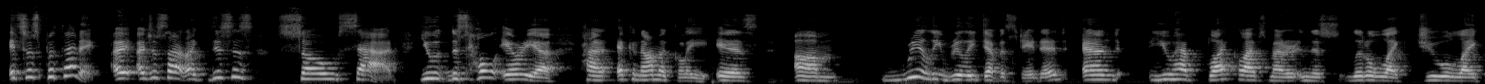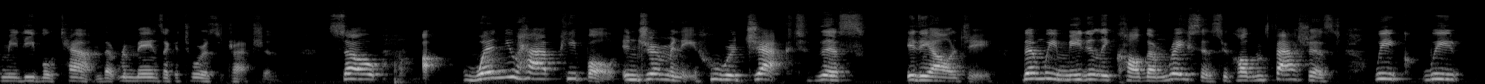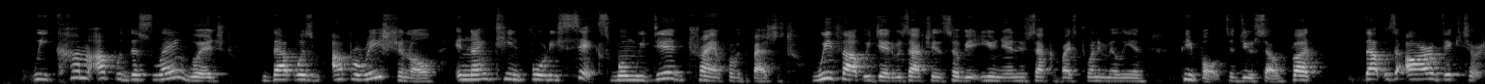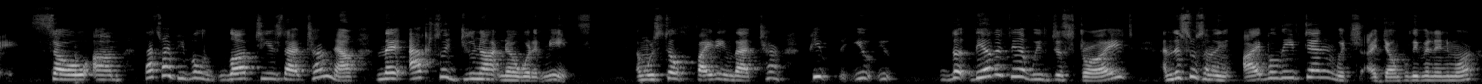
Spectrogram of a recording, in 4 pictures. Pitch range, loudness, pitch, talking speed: 190-265 Hz, -26 LUFS, 225 Hz, 160 wpm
